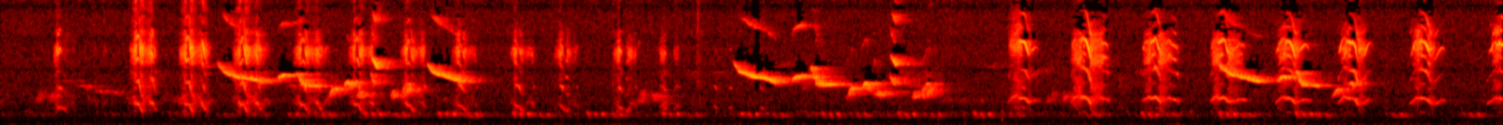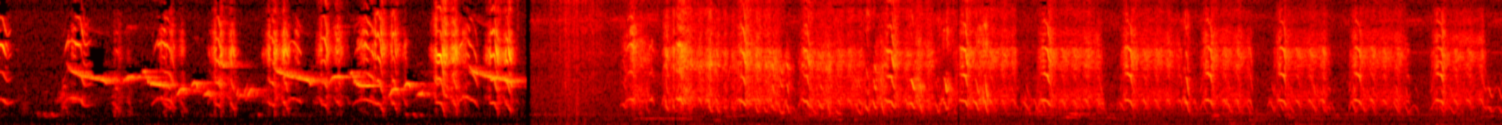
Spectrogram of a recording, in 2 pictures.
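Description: Birds chirping: short high chirps and repeated high calls that slide downward, over a run of evenly spaced lower notes. About two-thirds of the way through, the sound changes abruptly to a dense, steady high hiss with rapid chirps in it.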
